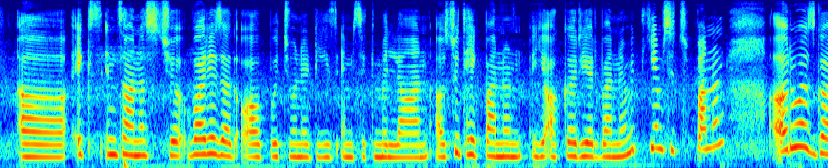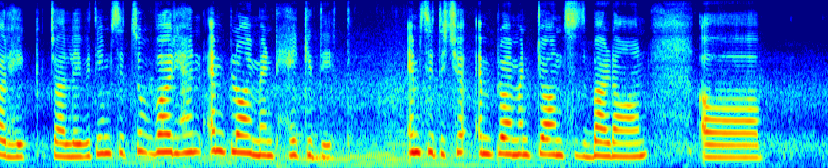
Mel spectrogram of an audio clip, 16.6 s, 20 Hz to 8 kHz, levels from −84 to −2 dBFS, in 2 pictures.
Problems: none marked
